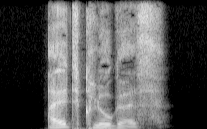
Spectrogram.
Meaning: having an old (longstanding) illness or injury
- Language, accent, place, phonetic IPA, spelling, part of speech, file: German, Germany, Berlin, [ˈaltˌkʁaŋk], altkrank, adjective, De-altkrank.ogg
